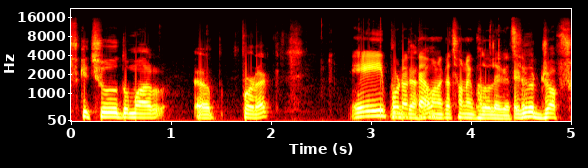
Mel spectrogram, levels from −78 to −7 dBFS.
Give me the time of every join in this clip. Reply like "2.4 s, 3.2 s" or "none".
none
